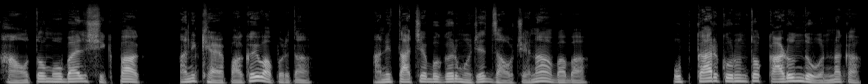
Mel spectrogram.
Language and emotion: Goan Konkani, sad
